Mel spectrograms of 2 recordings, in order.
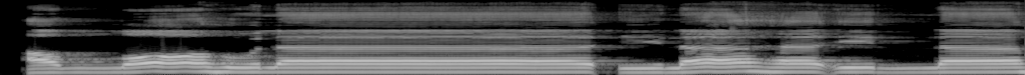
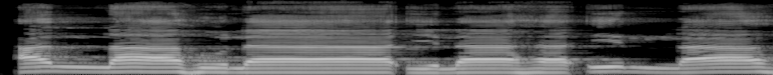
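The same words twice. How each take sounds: First: The l sound in Allahu is thick. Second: The l sound in Allahu is thin. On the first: The speaker calls it right. "Lamnya harus tebal" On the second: The speaker calls it wrong. "Itu tipis semua"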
